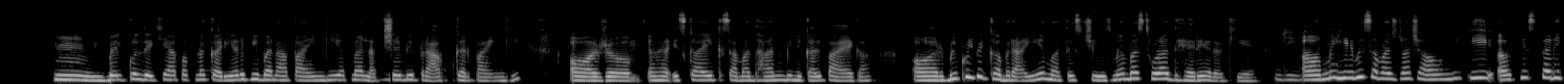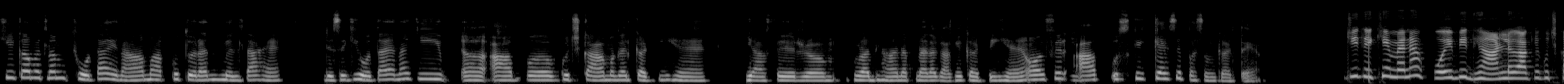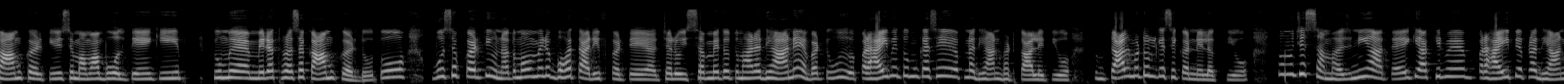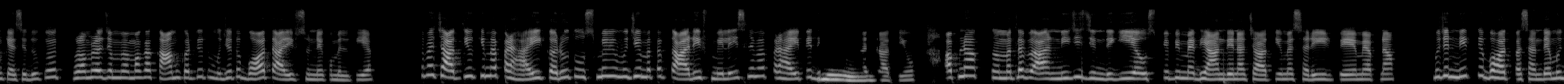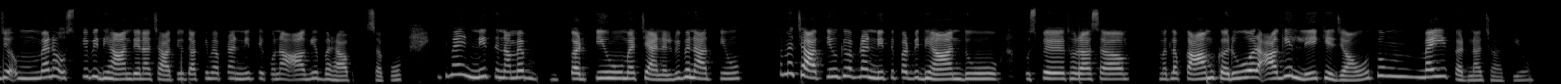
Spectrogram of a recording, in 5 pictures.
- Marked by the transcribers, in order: in English: "करियर"; in English: "बट"; in English: "चैनल"
- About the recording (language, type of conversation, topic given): Hindi, advice, मैं ध्यान भटकने और टालमटोल करने की आदत कैसे तोड़ूँ?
